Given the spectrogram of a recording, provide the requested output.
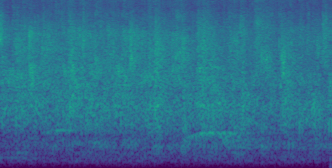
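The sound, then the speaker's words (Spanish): An audience applauds the King of Kings steadily, a dense, continuous crackle of many hands clapping at an even level throughout, with no voices standing out. “Si tú lo crees, dale fuerza, el aplauso al Rey de Reyes.”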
